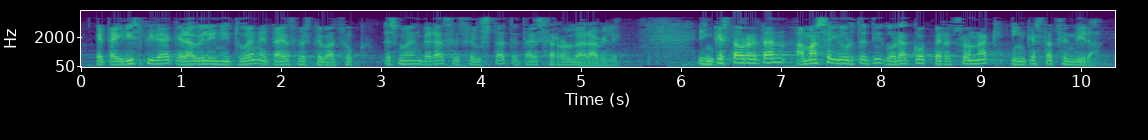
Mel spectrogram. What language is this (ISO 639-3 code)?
eus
